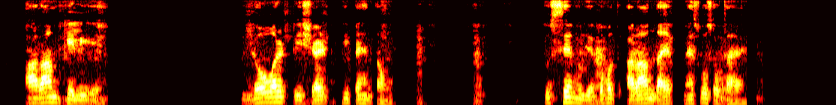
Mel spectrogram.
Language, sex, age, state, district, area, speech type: Urdu, male, 30-45, Uttar Pradesh, Muzaffarnagar, urban, spontaneous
